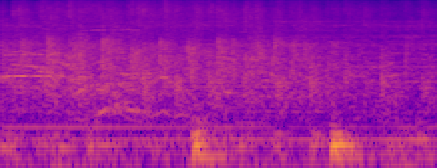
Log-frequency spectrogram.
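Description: Light, scattered applause and crowd noise from a small audience between songs, over a steady low hum. Two dull low thumps come about two and about three and a half seconds in.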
